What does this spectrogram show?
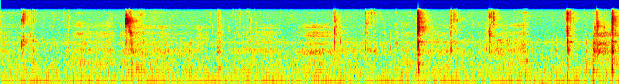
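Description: Close-miked chewing with wet lip smacks and mouth clicks at an irregular pace, with sharper smacks about a second in and again about four seconds in.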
